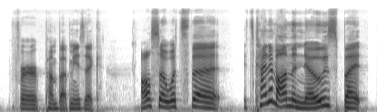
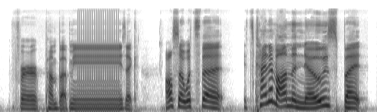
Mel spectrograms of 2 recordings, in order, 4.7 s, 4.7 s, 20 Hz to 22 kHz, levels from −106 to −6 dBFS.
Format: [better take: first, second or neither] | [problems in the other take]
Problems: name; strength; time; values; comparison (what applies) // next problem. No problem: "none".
first | audio freezing; at 1 s for 0.5 s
